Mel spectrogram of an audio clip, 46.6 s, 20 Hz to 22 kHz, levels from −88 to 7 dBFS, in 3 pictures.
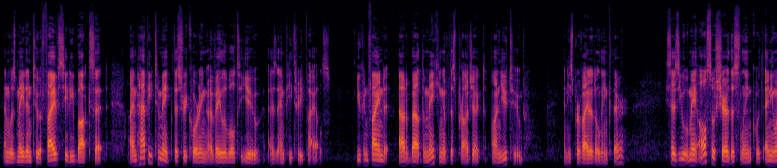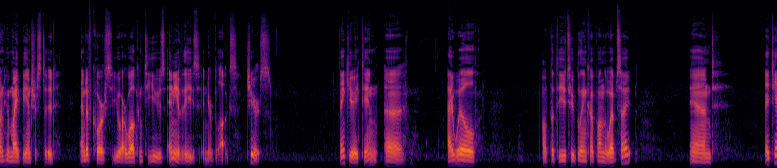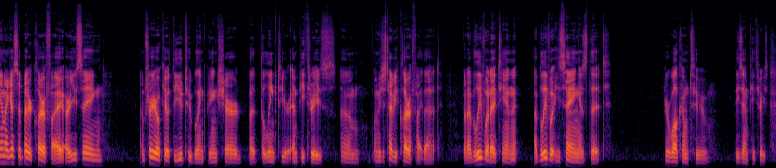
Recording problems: thin; somewhat; fading below 250 Hz

